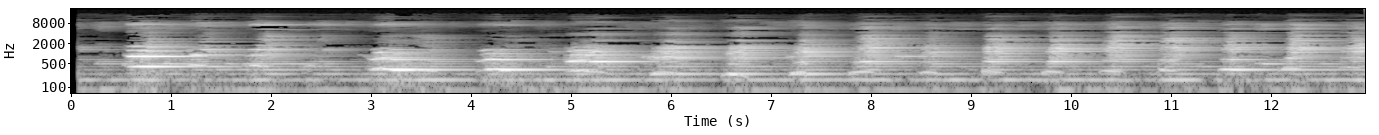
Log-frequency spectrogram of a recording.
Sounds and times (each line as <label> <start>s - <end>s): Female voice robotized 0.6s - 2.2s
Female voice robotized 2.9s - 12.9s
